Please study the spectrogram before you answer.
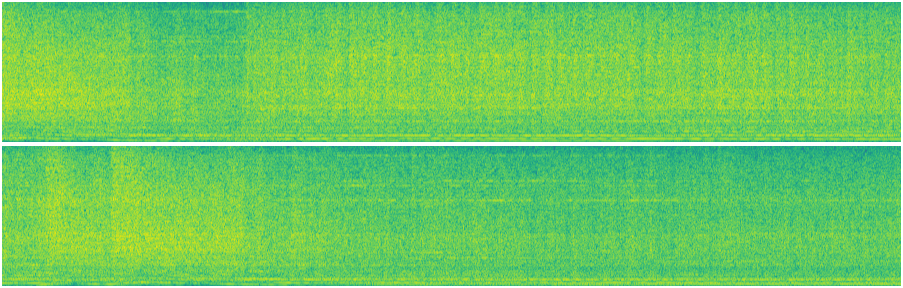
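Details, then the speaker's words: Yamaha Banshee two-stroke ATV after replacing a weak-spark ignition with Chinese eBay coil, CDI, stator and flywheel (owner suspects the stator had failed): crisp revs climbing and dropping cleanly with throttle blips, no misfire or cutting out; running strong. "So let's go ahead and try and fire it up quick."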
